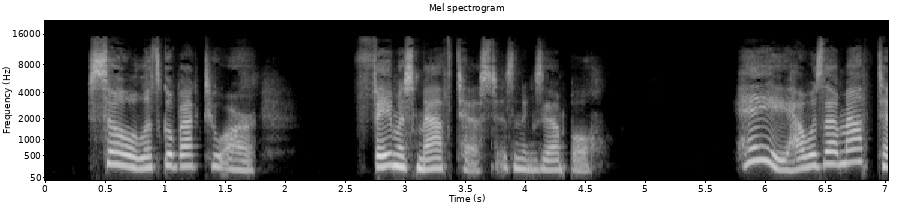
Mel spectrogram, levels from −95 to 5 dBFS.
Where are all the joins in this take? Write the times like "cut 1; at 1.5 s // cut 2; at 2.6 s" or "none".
none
